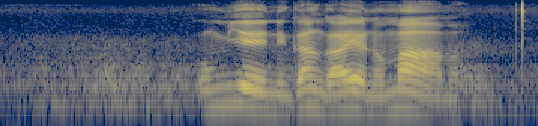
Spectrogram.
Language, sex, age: Xhosa, male, 24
